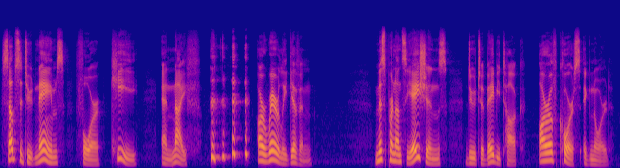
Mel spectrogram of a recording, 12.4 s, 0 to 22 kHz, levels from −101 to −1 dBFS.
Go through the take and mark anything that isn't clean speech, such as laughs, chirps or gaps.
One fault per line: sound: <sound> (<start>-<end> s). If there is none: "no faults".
sound: laugh (4.2-5.0 s)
